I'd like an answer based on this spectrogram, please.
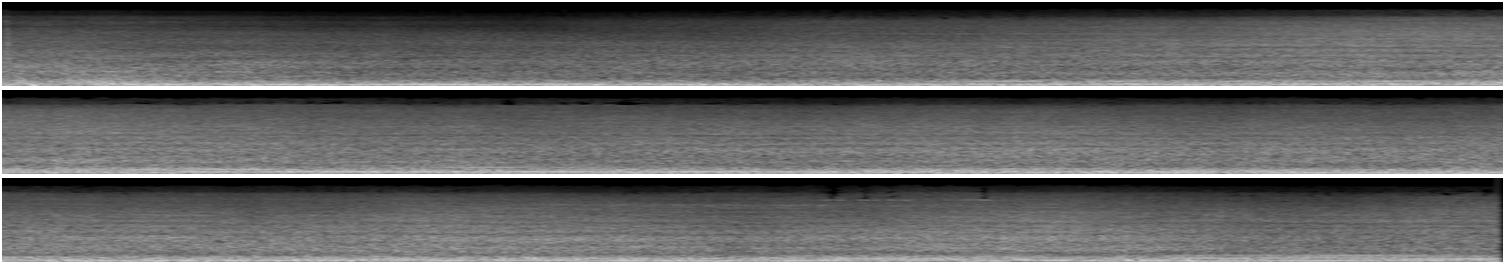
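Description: Road traffic: cars and SUVs driving past, a steady mix of engine hum and tyre noise with a low rumble.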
